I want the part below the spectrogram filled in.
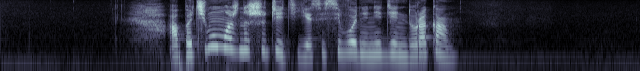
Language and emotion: Russian, neutral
